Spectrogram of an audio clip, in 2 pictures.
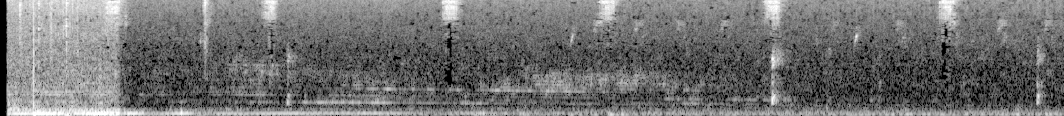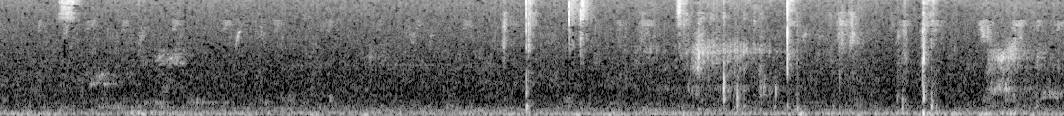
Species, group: Chorthippus brunneus
Orthoptera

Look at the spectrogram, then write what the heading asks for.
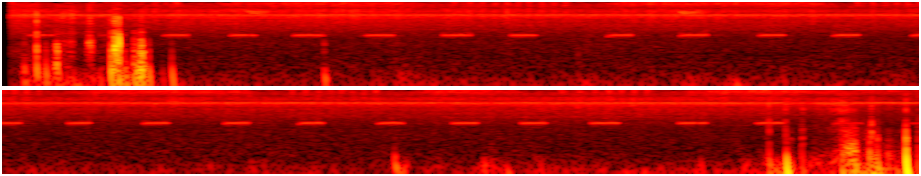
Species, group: Neocurtilla hexadactyla
Orthoptera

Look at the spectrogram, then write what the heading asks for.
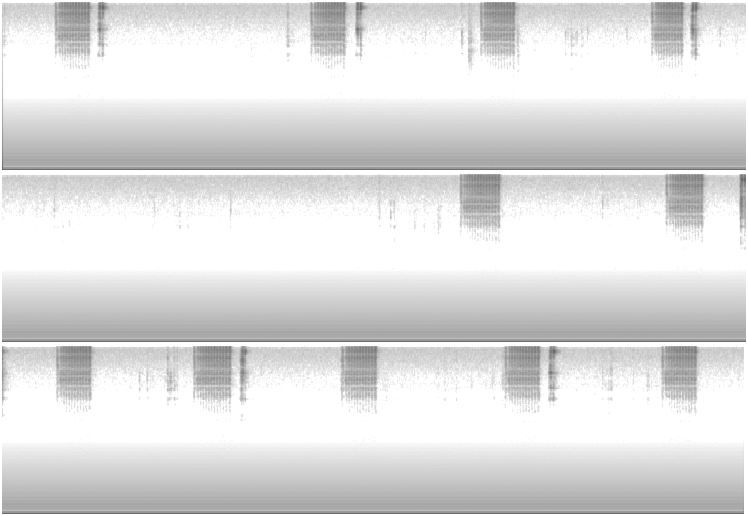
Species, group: Rhacocleis germanica
Orthoptera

